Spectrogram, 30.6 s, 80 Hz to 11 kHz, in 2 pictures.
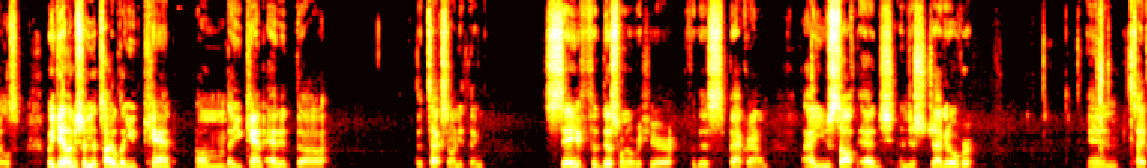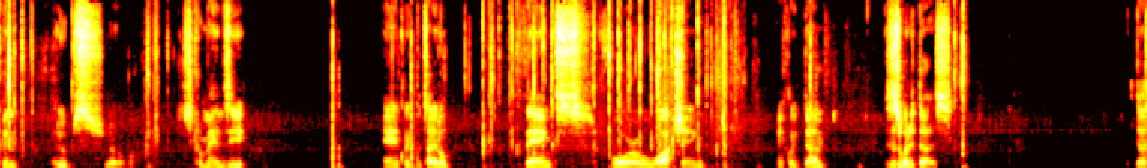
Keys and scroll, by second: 15.3 shift+t, 17.4 super+z, 21.5-25.4 typing.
